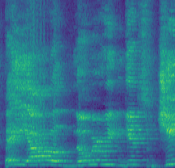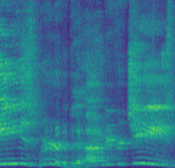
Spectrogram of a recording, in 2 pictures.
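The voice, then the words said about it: Put-on American Midwest accent. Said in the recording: “speak in really, Midwest accents.”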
